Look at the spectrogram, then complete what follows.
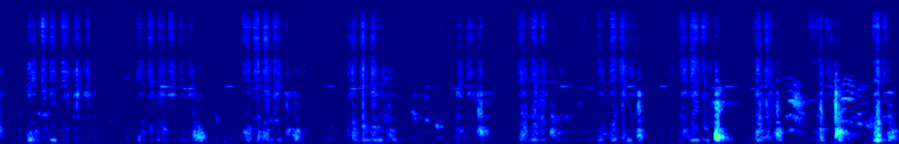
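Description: Knife slicing fresh red chilies on a wooden cutting board: faint, short cutting strokes, about one or two a second, with brief pauses.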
